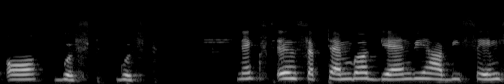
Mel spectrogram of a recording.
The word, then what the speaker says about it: September: Again, we have ER in the end. So it's not bar. September.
